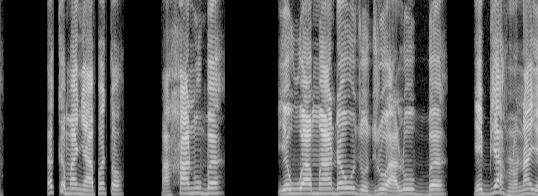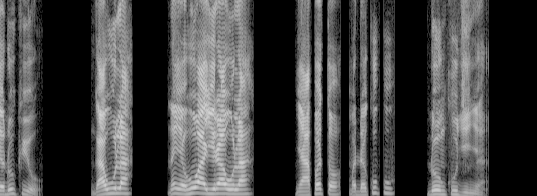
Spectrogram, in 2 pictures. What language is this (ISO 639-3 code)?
ewe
